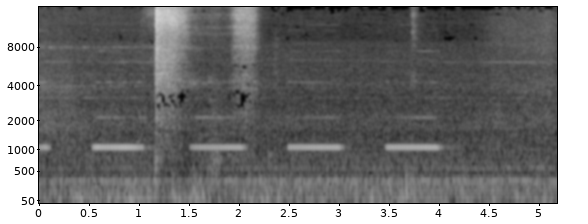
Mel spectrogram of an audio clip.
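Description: A bus beeps in a steady, repeating pattern.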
